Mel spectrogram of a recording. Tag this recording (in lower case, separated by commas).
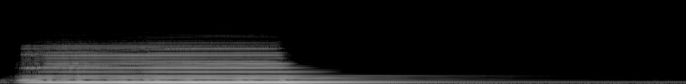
music, musical instrument, bowed string instrument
